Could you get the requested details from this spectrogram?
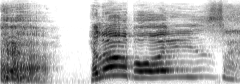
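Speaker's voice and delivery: very high, emphatic, all-caps style reading. Asked to read a scripted line exactly as written in caps, reading an all-caps line. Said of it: "Read it for me like it's written".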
